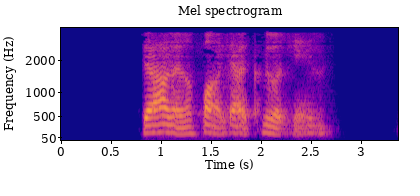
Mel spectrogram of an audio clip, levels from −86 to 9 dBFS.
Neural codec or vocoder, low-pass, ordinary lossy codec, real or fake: codec, 16 kHz, 0.5 kbps, FreqCodec, larger model; 3.6 kHz; AAC, 16 kbps; fake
